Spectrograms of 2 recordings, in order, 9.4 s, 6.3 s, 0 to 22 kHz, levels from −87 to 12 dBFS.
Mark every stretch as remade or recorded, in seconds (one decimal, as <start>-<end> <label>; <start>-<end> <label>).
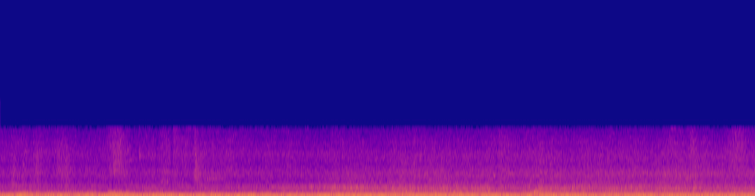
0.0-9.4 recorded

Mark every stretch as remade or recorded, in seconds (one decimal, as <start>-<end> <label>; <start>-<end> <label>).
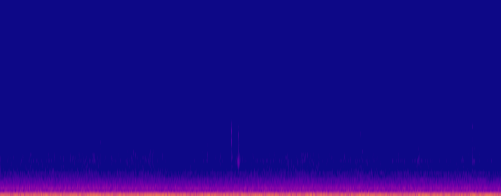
0.0-0.8 recorded; 0.8-6.3 remade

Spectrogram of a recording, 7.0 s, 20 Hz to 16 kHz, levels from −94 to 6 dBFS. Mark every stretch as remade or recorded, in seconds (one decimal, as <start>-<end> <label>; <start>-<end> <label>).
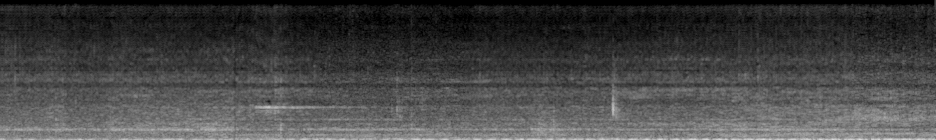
0.0-2.4 remade; 2.4-3.5 recorded; 3.5-6.4 remade; 6.4-7.0 recorded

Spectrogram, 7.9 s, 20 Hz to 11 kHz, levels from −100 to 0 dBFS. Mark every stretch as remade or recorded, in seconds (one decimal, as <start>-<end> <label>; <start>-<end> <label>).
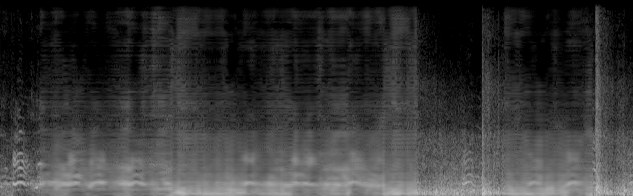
0.0-0.5 recorded; 0.5-5.2 remade; 5.2-6.3 recorded; 6.3-7.4 remade; 7.4-7.9 recorded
